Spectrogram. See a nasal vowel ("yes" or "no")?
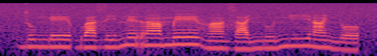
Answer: yes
